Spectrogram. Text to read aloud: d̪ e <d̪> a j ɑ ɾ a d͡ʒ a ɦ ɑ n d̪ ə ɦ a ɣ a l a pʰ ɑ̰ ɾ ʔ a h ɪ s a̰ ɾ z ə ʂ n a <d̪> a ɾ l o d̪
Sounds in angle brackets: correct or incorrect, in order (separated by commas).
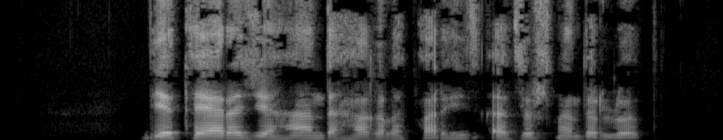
incorrect, correct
